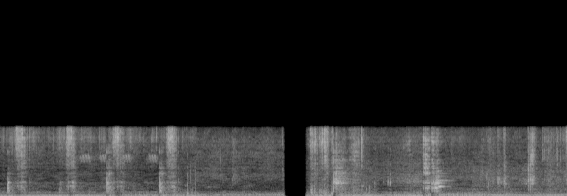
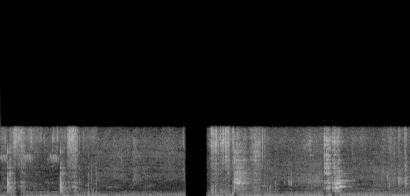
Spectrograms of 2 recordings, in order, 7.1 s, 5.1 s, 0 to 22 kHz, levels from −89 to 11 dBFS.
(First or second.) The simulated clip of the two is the first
